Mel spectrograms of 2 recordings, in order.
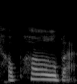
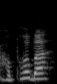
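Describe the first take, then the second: First: The second vowel is long. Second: The second vowel is short. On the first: The speaker calls it right. "this one has to be lengthened when you pronounce it" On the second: The speaker calls it wrong. "it's not"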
